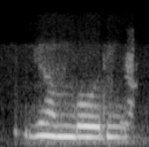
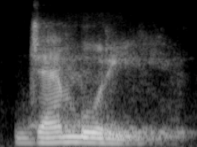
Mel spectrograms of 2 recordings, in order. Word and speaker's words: jamboree: How do you pronounce it? Jambori. Chumbori. It is jamboree.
